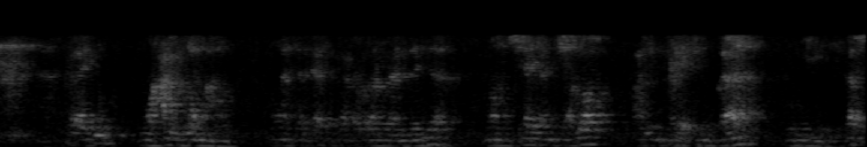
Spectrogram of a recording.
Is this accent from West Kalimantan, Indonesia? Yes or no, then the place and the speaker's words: no; Polokarto, Central Java, Indonesia; tapi sebenarnya saya dari Bimbing, Polokarto, Sukoharjo.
